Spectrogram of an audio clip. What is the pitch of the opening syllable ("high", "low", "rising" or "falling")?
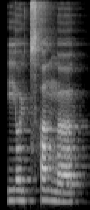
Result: high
